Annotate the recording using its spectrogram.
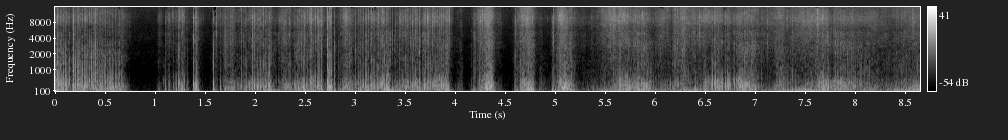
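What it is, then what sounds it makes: Metallic woven fabric pillow being scratched. Long nails scratch fast across a large, soft, filled pillow with a silver-gold textured metallic woven fabric cover. The result is a dense, low, rumbling scratching, broken by brief silent gaps near the first second and again around the fourth to fifth second.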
